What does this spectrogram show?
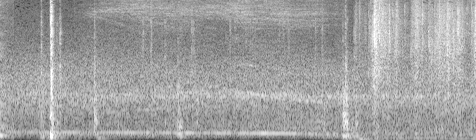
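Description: A car trunk is opened in a parking lot and luggage is loaded into it, with a few scattered clunks and thumps over a steady engine hum, and a brief mechanical whir toward the end.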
